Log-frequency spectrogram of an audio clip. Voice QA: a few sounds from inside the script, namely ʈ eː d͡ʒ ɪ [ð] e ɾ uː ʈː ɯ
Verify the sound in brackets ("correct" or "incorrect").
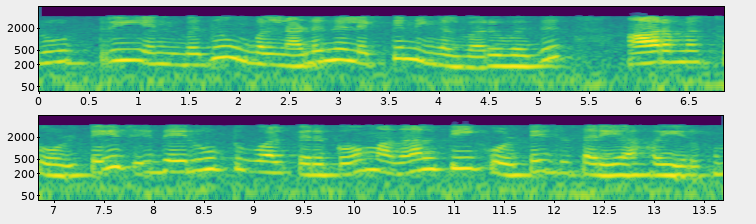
correct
